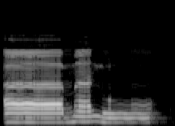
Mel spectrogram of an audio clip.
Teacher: حمزہ پر کھڑا زبر ہے، اس کو ایک الف کی مقدار کھینچیں گے، واو حرف مدہ ہے، ایک الف ہی کھینچیں گے۔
